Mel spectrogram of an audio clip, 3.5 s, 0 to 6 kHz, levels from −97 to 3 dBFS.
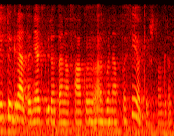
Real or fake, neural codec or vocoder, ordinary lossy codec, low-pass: real; none; AAC, 48 kbps; 5.4 kHz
